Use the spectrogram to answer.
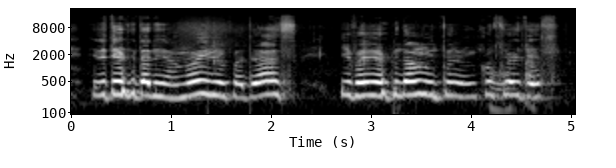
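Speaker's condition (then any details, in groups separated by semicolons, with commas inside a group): Cerebral palsy; spasticity, premature birth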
